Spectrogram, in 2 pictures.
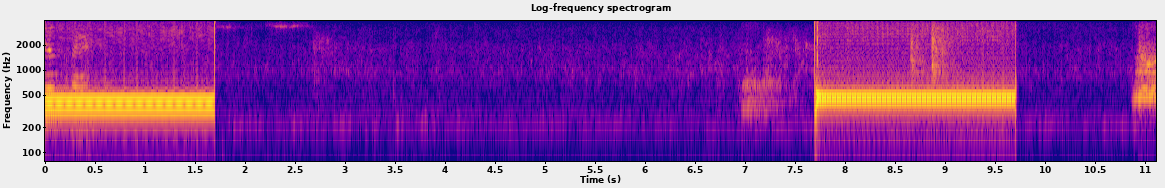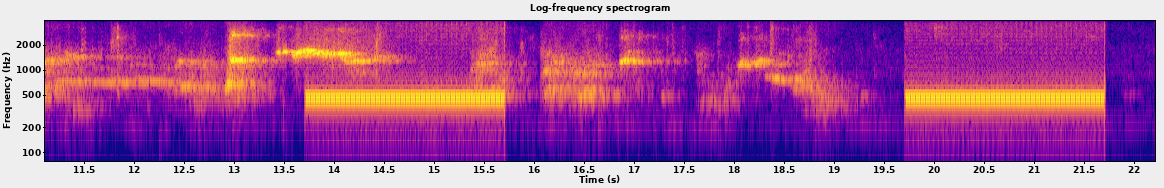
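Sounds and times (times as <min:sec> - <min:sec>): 
people talking: 0:00.0 - 0:00.5
telephone tones while a call is being transferred: 0:00.0 - 0:01.7, 0:07.7 - 0:09.7, 0:13.7 - 0:15.7, 0:19.7 - 0:21.7.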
